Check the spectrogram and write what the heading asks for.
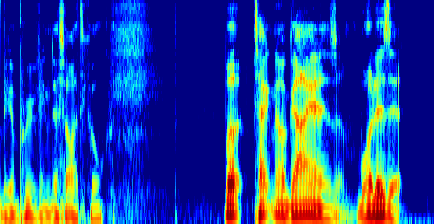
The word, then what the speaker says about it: Technogaianism: So it's Gaia is the middle bit, and it's Technogaianism. Technogaianism.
